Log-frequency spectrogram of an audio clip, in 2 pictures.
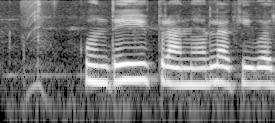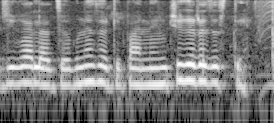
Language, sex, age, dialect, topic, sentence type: Marathi, male, 18-24, Varhadi, agriculture, statement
